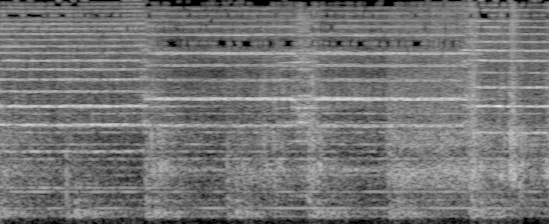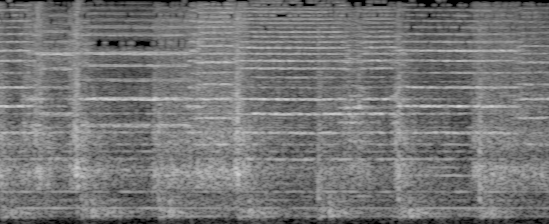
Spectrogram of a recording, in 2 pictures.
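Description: Military pipe band bagpipes playing a tune, the steady drones held under the changing chanter melody.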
